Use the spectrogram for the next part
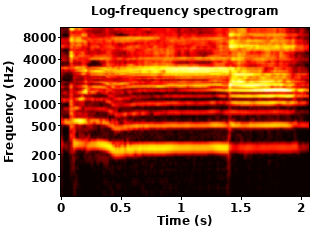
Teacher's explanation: نون کو ناک تک لے جائیں گے، 1 سیکنڈ ہولڈ کریں گے، 1 سیکنڈ روکیں گے ناک میں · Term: گننا کرنا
